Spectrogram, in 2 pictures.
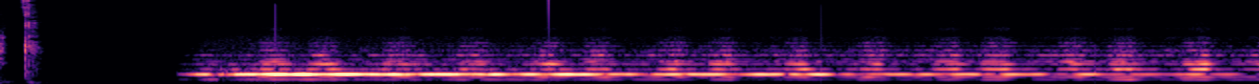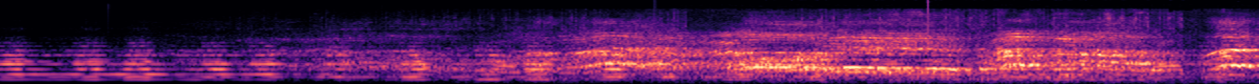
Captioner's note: soundbite of archived recording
